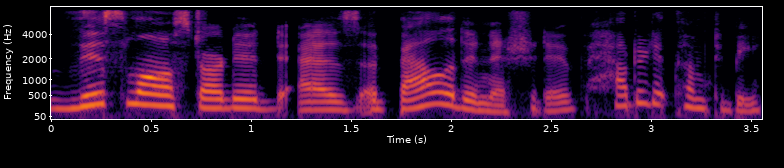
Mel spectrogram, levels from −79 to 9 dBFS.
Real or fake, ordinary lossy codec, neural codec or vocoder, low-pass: fake; MP3, 64 kbps; codec, 16 kHz in and 24 kHz out, 2.2 kbps, FireRedTTS-2 codec; 7.2 kHz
